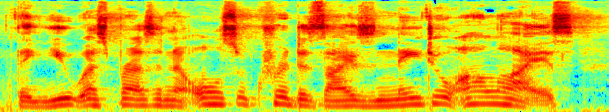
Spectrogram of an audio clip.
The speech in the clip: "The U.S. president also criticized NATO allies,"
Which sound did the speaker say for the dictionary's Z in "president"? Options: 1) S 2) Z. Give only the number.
2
